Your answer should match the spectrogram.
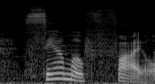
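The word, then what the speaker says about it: psammophile: Dev won the spelling bee with the word samophile. How do you spell that?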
